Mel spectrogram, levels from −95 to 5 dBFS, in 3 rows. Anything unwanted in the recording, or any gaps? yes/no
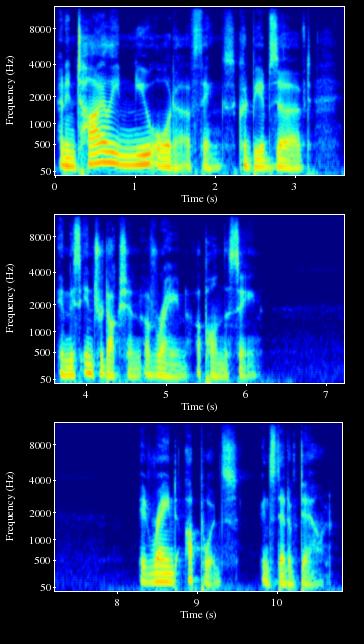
no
